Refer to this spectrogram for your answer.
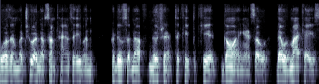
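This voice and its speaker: A man with a Mississippi accent speaks at a moderate pace. His pitch is fairly low, with fairly even intonation. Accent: Southern US (Mississippi). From US South, Mississippi Delta. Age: 70s. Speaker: nonprofit community health leader. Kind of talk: panel discussion storytelling. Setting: webinar video call.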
